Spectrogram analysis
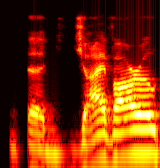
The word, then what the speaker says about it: Jivaro: it's a J, and it probably is not pronounced with a J, it's a H, but Jivaro tribe so excessively that they executed him by pouring molten gold down his throat.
